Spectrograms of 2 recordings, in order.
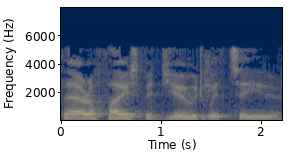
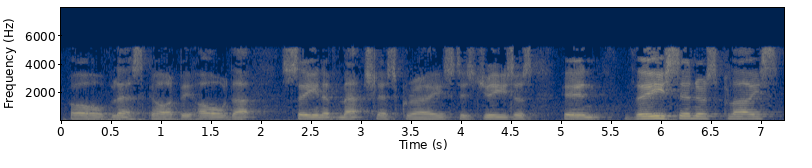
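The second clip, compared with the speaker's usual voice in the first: slow, softer, reverent hymn verse; hymn recitation; 2 semitones lower, 4 dB quieter, slower than usual. Acted. To the chapel, the preacher recites a hymn verse slowly and reverently. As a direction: savour each line of the old hymn.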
